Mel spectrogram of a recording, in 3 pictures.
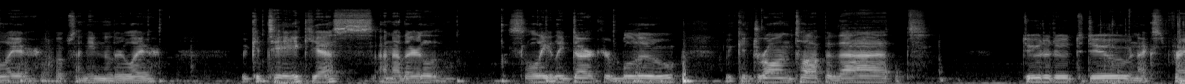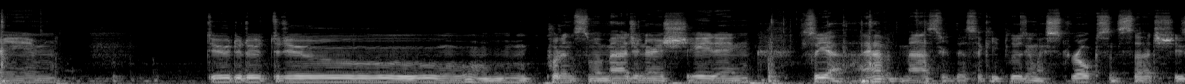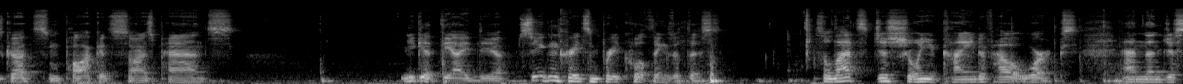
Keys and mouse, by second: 1.5-4.3 drag, 7.4-10.1 d, 10.2-11.8 drag, 11.0 d, 11.1 d, 11.8 Right, 12.4-14.8 d, 14.8-16.7 drag, 19.2-28.2 typing, 20.4 Right, 24.5-28.2 drag, 32.0-33.9 drag.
